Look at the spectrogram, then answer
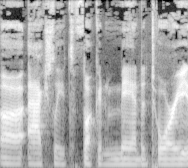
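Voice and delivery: mock abrupt deadpan, dead-serious, dropped very low. Retelling a cartoon boss's line about the gadget test: imitating Jerry turning super serious. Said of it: "turns super serious and goes".

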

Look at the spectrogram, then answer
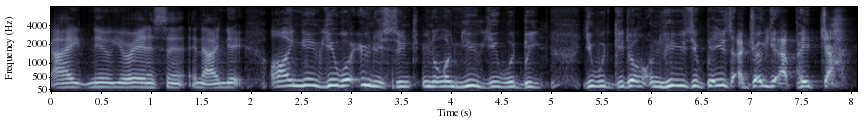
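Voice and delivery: exaggerated, over-the-top British accent, high-pitched. Retelling a scared woman handing over a picture she drew: over-the-top British accent. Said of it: "the most over-the-top British accent".

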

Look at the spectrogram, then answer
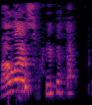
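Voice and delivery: mock shocked, high, loud laughing outcry.

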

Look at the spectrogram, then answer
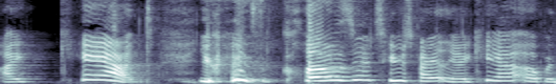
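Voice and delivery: very high, drawn-out, muffled-sounding shout. Describing a film outtake, mimicking a man yelling through a stuck window, retelling someone yelling. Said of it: "yelling through the window".

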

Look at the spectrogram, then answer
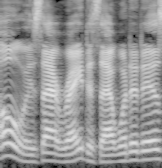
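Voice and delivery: plain

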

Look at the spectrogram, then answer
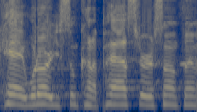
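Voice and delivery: laid-back, casual, too-cool, nonchalant tone. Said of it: "really cool, like, whatever".

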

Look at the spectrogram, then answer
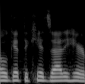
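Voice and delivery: ordinary delivery

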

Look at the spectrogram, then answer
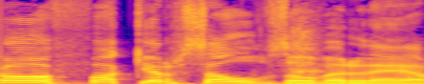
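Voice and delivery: bad Irish accent, loud. Retelling a beat cop refusing a bribe, bad Irish accent as Clancy. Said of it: "it sounded like a Scottish person trying to do an Irish accent ... I mean you".

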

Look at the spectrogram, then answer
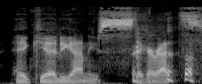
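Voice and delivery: put-on old smoker lunch lady voice. Trying out voices for a character, in an old smoker lunch lady voice. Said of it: "like an old smoker lunch lady".

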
